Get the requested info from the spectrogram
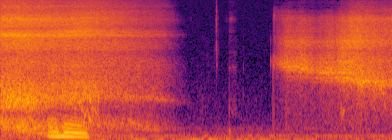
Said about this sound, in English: So by breathing hard like that, one of the things you're doing too is you're tightening up your core. So you're kind of heating yourself up a little bit.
